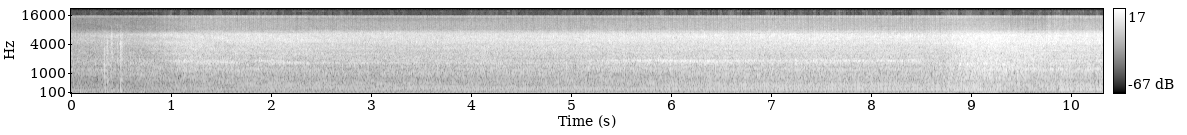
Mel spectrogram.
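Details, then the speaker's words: BMW M30B35 engine at steady idle: a light, even tap about three to four times a second, almost inaudible when cold; knock of unknown origin. "а холодную почти не слыхать."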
